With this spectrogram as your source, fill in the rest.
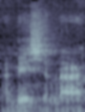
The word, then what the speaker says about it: Adesola Akindele: Adesola Akindele. That's how I would say it. Adesola Akindele.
